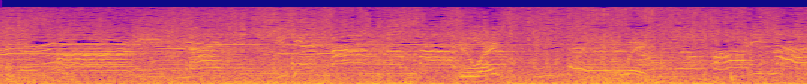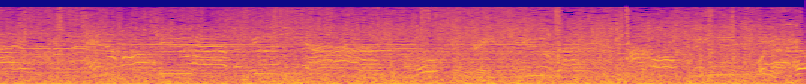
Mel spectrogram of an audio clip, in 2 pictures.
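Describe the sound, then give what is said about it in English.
A truck engine runs steadily and loudly throughout, its constant rumble mixed with rushing wind noise, while indistinct voices sound faintly beneath the roar. “Stop, Mike! Stop the truck!”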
